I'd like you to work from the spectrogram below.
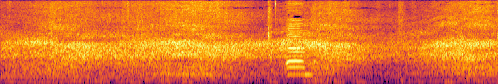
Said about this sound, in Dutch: oh, nog meer verkeer.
